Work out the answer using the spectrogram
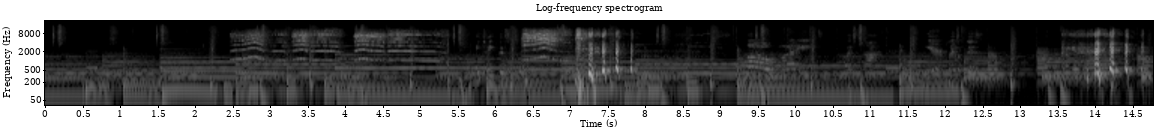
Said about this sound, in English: I don't know what is with dogs. I bought him this today, but like he's just squeaking. It's a pumpkin and it squeaks.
